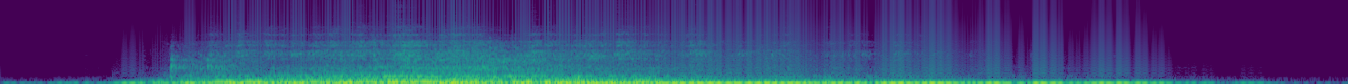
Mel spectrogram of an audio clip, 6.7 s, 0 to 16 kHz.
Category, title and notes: Sound effects > Other
metal rattle push
shopping cart being pushed. recorded with a zoom F3, homemade piezo pickup, and a diy piezo preamp kit
bass, bassy, cart, deep, low, mechanical, pushing, rumble, rumbling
